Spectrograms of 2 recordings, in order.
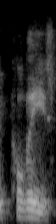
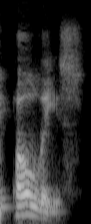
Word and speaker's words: police: tend to put the accent on the first syllable so for example police versus police in this area we tend to say police but if you go down south they'll say police or you know in in in the England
